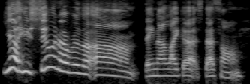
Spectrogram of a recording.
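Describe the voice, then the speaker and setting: A woman's voice: medium pitch, very animated, a little slow, gravelly, a bit bright, dry recording, clean studio sound. An American woman hosting a casual live stream, chatting with viewers in a colloquial, sassy way. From Louisiana, United States. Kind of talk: casual live chat reading and answering viewer messages.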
